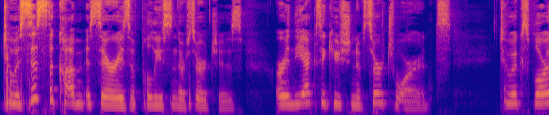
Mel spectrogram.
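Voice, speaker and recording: With lively intonation, a woman uses a normal speaking voice in a very clean recording with a silent background. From Canada. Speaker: true crime writer and editor. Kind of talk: interview conversation.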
